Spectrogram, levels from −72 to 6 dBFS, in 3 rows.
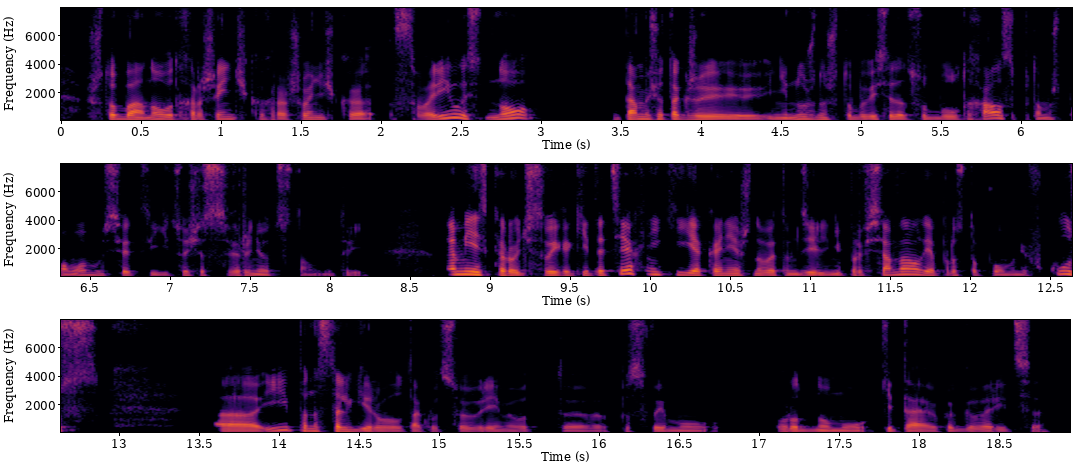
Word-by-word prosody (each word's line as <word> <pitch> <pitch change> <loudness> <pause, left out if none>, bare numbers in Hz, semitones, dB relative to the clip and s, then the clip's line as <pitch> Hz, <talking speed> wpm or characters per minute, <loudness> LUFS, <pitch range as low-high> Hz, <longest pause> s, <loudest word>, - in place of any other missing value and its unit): чтобы 150 -2 +3
оно 140 +6 +2
вот 145 - 0
хорошенечко 150 -7 -4
хорошенечко 115 +3 -3
сварилось, 210 - +2
но 215 - +1 0.5
там 145 +2 +4
еще 150 0 -2
также 115 -10 +1
не 115 +1 -3
нужно, 140 -2 -4
чтоб 115 - -7
весь 115 +1 -2
этот 105 -2 0
суп 105 - -6
бултыхался, 105 - +1
потому 105 +2 -8
что, 115 - -13
по-моему, 155 -4 -5
всё 130 - +1
это 100 - -11
яйцо 100 +5 -5
щас 130 - +5
свернется 105 -2 0
там - - -14
внутри. - - -16 0.4
Там 200 +1 +4
есть, 195 -3 +8
короче, 115 -2 +4
свои 130 -2 +4
какие-то 135 +3 -1
техники. 200 - +2
Я, 145 -3 +4
конечно, 130 -4 -1
в - - -1
этом 110 -1 -2
деле 105 -3 -1
не 110 - -4
профессионал, 185 - +2
я - - +3
просто - - -4
помню 95 -2 -8
вкус. 220 -1 +4 0.7
А, 105 -1 +4
и 200 - -2
поностальгировал 130 - +2
так - - -5
вот - - -6
в - - +4
свое 95 -1 -4
время 90 -1 -7
вот, 90 - -10 0.2
э, 90 0 -8
по - - -12
своему 95 -2 -5 0.4
родному 100 -4 -3
Китаю, 90 -2 -2
как 90 - -8
говорится. 90 -1 -1
115 Hz, 190 wpm, -30 LUFS, 100-150 Hz, 0.7 s, есть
